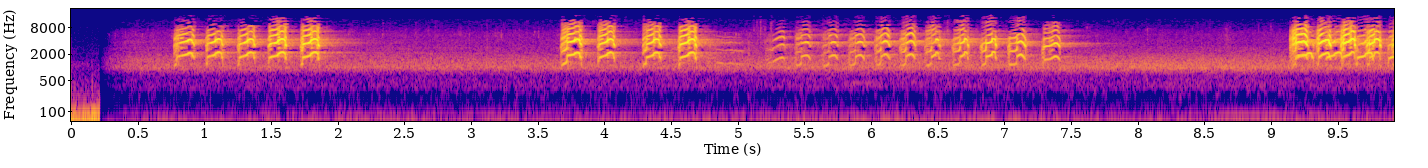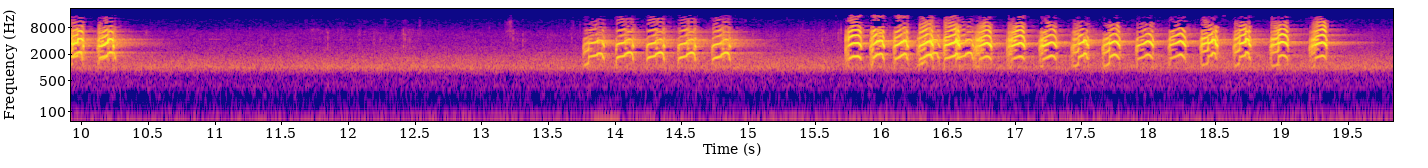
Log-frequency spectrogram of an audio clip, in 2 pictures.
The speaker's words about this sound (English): The call of the kestrel is a loud kee, kee, kee, and it is said that it resembles that of a bell. It is this that gives them their Latin name, Falco tinnunculus, as tinnunculus is actually the word for little bell in Latin.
